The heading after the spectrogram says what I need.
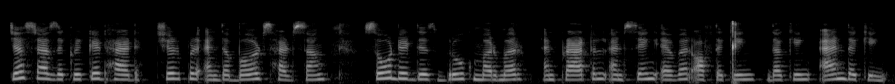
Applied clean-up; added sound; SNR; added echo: neural mask model DeepFilterNet 3.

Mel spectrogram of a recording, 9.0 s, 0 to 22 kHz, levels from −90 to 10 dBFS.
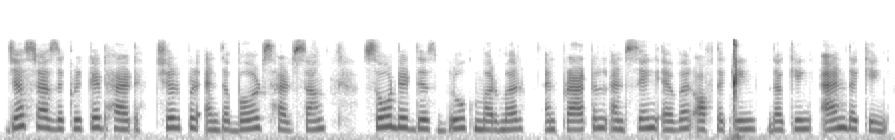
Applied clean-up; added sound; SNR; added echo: neural diffusion model UNIVERSE++.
